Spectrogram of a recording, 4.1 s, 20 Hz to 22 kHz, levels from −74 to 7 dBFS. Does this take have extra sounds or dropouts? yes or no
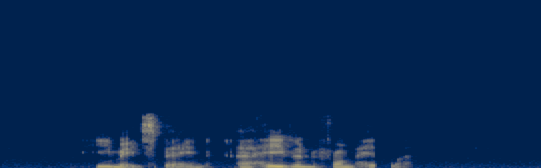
yes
